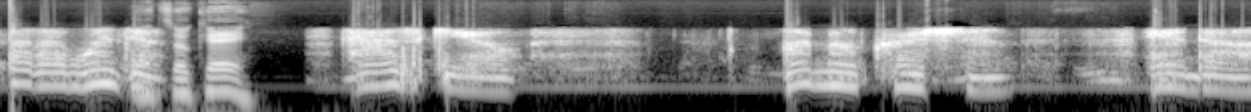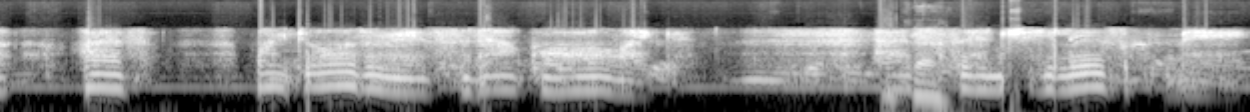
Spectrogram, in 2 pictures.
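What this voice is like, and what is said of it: Hoarse voice. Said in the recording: “I've got a bit of laryngitis”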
